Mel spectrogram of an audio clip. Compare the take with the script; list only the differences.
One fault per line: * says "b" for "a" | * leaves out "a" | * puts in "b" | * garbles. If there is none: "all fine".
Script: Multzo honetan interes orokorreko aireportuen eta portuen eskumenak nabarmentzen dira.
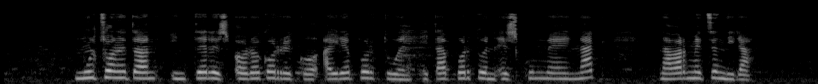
all fine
